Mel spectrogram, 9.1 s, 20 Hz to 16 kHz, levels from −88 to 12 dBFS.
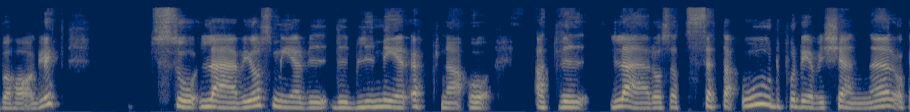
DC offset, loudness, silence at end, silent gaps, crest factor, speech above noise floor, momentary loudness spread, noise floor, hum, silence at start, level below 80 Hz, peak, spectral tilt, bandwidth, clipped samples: under 0.1%; -26 LUFS; 0.05 s; none; 18 dB; 47 dB; 9 LU; -72 dBFS; none; 0 s; -72 dBFS; -8 dBFS; -4.5 dB/octave; 12.5 kHz; under 0.1%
